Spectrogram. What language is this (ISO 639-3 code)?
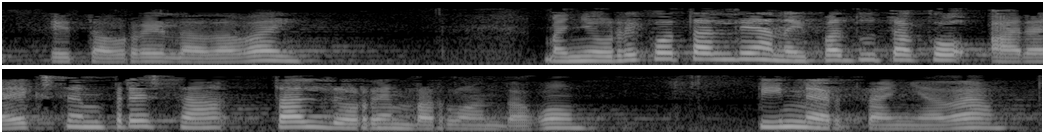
eus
